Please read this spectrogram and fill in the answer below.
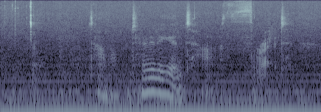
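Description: Near silence: a low steady room hum, a single soft click about a third of a second in, and faint murmured voice sounds around the middle.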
